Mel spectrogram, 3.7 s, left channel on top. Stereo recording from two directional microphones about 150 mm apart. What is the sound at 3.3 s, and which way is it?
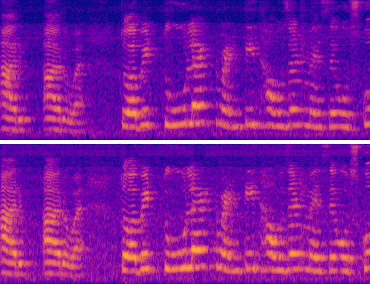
Speech, 30° right (ahead or behind).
